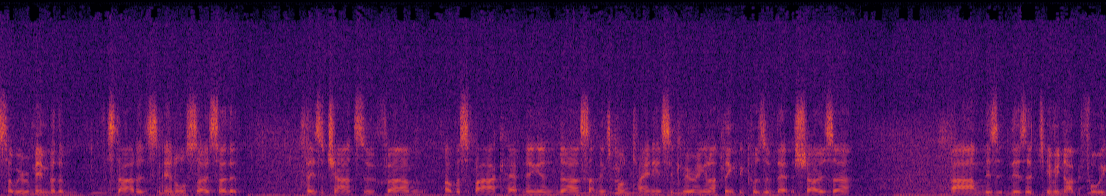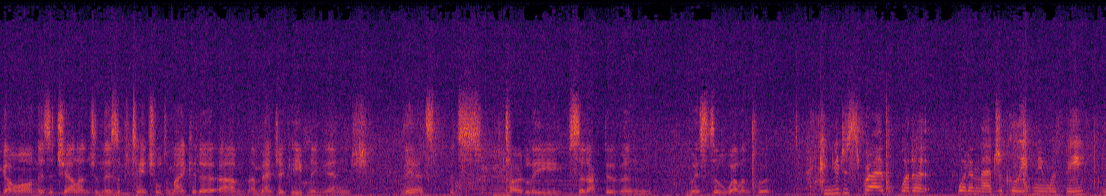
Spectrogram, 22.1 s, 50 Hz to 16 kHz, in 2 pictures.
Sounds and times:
Speech: 0.0 - 2.4, 3.0 - 8.5, 9.5 - 22.1.

